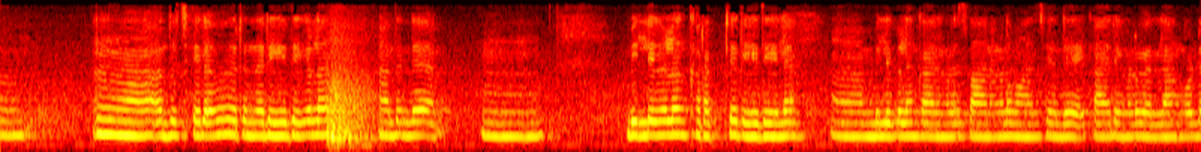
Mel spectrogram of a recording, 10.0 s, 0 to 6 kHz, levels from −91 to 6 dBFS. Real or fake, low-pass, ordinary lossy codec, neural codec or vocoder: fake; 5.4 kHz; MP3, 32 kbps; vocoder, 44.1 kHz, 128 mel bands, Pupu-Vocoder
